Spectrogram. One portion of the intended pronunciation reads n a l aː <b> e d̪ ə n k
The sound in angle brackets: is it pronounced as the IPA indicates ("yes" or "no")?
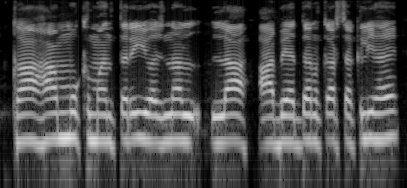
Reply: yes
